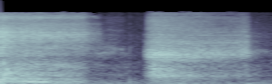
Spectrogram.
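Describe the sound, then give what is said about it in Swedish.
Deep, slow breathing: two long, airy breaths separated by a short pause, each soft and steady, with no talking. “Nej, nu får du ta några djupa andetag. Och så får du reflektera över... Ta tre djupa andetag nu.”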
